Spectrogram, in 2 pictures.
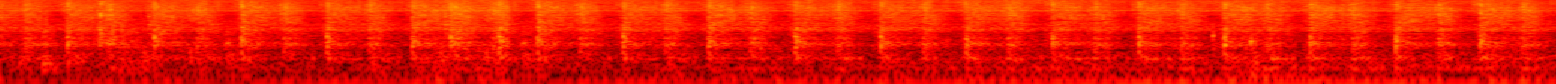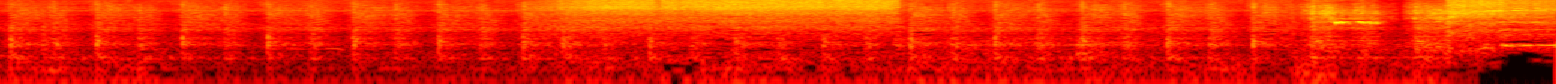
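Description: Two-foot-gauge steam locomotive working, its exhaust beating steadily about two and a half times a second. A burst of steam hiss comes a little past halfway, and steam vents loudly near the end.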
